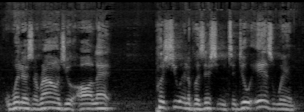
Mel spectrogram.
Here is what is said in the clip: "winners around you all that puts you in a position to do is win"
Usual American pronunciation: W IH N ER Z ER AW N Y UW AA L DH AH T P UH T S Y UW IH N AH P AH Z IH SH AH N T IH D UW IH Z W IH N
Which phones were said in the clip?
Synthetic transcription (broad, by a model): W IH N ER Z ER AW N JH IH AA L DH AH T P UH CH Y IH IH N AH P AH Z IH SH AH N T IH D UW IH Z W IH N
